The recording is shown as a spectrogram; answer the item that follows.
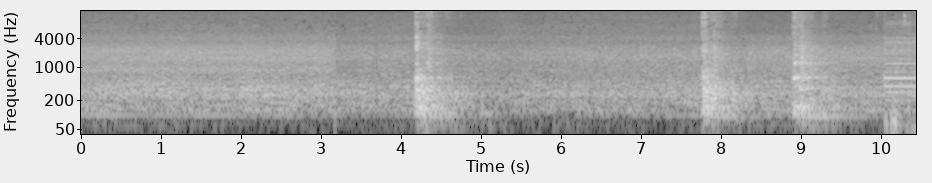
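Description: Universal testing machine's hydraulic drive running with a steady rushing noise as its plunger loads a steel bar in a three-point bending test. Three sharp knocks break through it, one about four seconds in and two close together near the end.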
